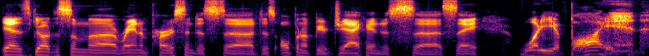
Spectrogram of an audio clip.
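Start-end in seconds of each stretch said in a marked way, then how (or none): 5.2-6.4 shady dealer voice, hawking patter. Suggesting a bit to try on a random person, RE4 Merchant voice. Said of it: "that probably wasn't my best um, merchant voice".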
